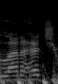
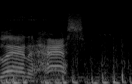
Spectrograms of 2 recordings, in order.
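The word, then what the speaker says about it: Lannahechee: rode down to the Lana Hetchy River I caught some beautiful steelhead trout you maintenance no no no the Lana hatch it runs right near here yeah but it's pronounced Lana Hass why is everything in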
